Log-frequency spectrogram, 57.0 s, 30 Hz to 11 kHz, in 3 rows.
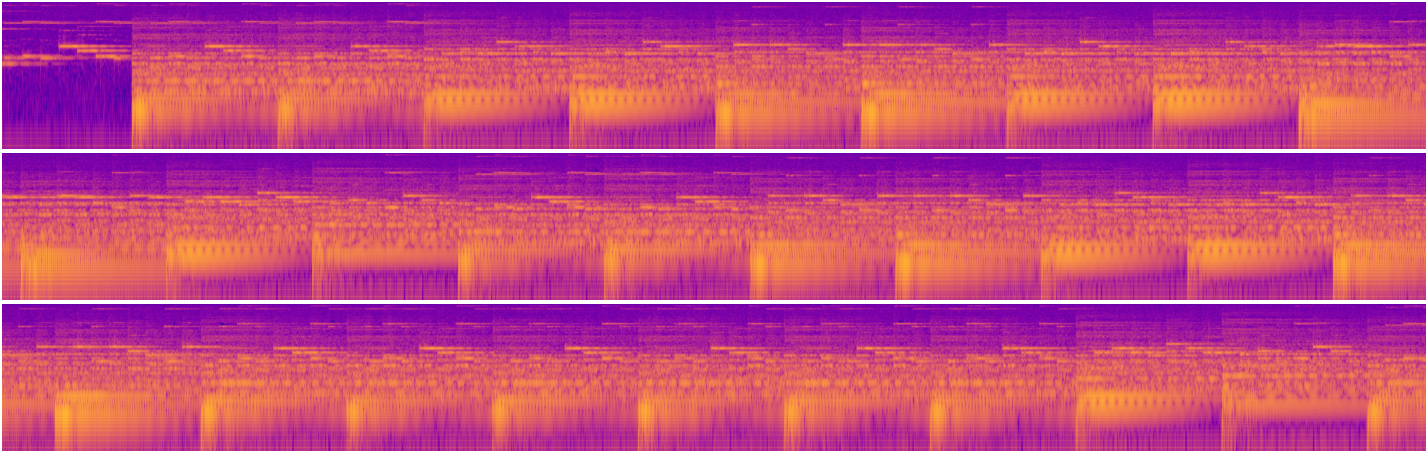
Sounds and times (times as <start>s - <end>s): Music: 0.0s - 56.9s.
